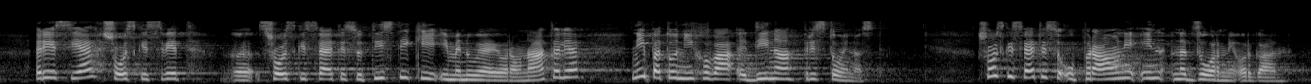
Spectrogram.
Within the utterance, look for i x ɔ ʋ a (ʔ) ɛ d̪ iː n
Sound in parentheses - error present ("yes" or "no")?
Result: no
